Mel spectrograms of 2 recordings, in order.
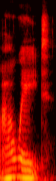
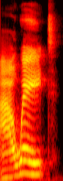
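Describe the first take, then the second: First: It is said in a calm, normal voice. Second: It is said in a raised, higher voice. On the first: "my voice is just like it is" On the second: "raise my voice to maybe this octave"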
